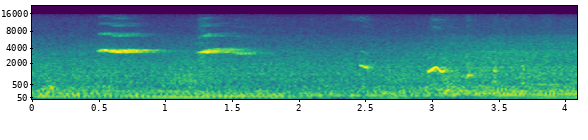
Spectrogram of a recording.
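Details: Young Maltese-Shih Tzu puppies in the Philippines, learning to walk for the first time, give thin, high-pitched squeaking whimpers, a few brief cries spaced apart.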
